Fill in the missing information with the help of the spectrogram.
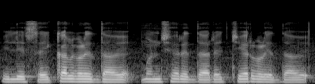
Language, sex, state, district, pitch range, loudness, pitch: Kannada, male, Karnataka, Koppal, 110-125 Hz, -18 LUFS, 120 Hz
